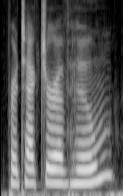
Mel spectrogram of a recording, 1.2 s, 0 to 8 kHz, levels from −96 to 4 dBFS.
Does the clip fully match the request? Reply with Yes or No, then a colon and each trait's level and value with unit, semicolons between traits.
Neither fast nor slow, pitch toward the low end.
No: average, 145 wpm; high, 225 Hz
